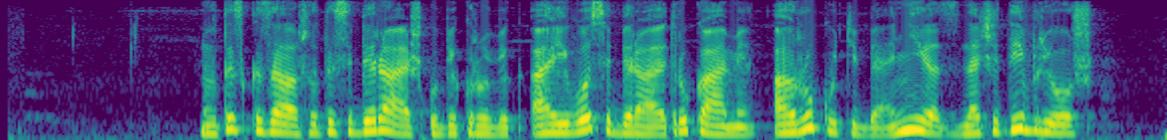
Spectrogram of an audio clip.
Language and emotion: Russian, angry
